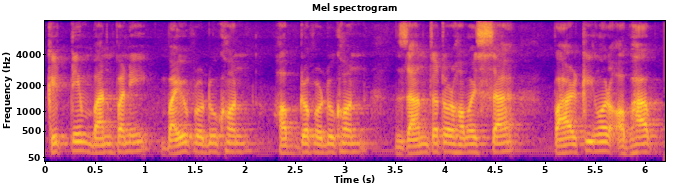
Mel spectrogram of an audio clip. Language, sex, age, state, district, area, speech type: Assamese, male, 60+, Assam, Kamrup Metropolitan, urban, spontaneous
